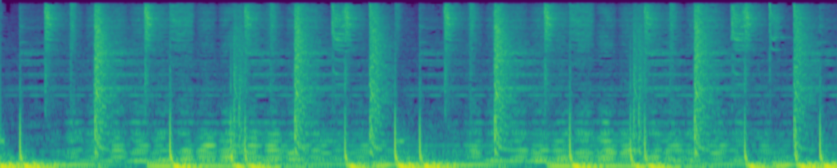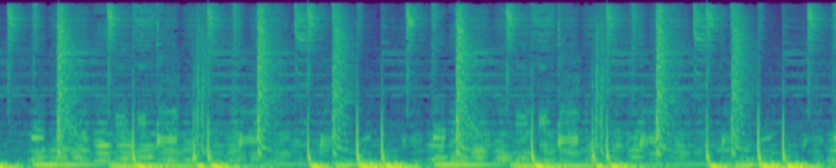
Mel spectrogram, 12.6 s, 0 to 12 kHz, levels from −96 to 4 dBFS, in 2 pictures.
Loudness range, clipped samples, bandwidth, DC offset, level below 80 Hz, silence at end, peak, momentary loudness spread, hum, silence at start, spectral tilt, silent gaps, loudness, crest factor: 1 LU; under 0.1%; 11.5 kHz; under 0.1%; -14 dBFS; 0 s; 0 dBFS; 3 LU; none; 0 s; -4 dB/octave; none; -15 LUFS; 12 dB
